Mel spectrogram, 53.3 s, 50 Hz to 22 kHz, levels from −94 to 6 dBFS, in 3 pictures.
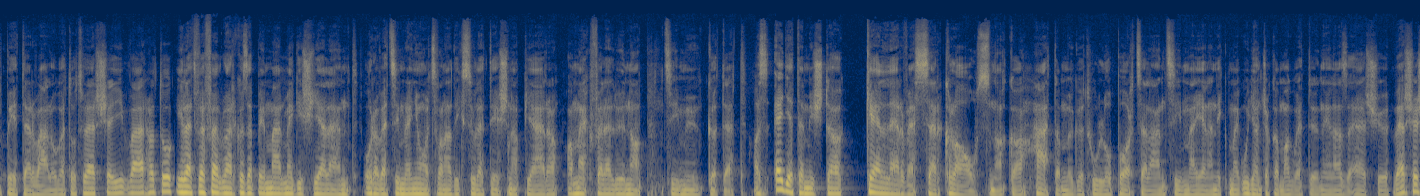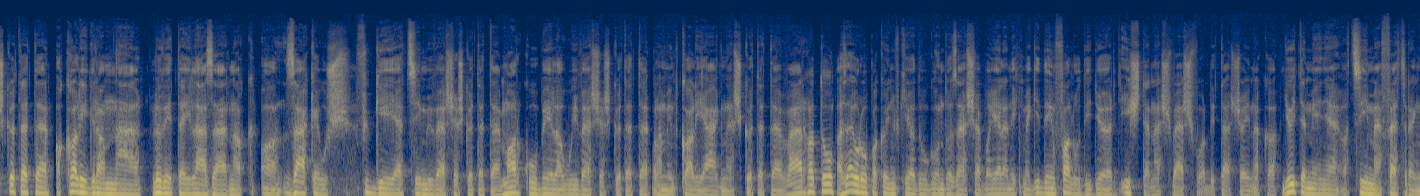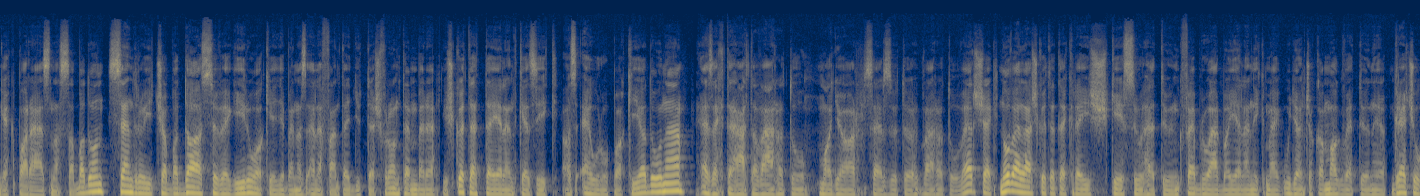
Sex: male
